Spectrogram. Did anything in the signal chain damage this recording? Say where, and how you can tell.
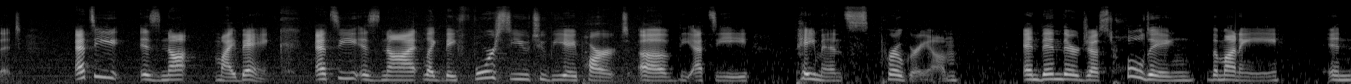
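Yes. From 6.62 s to the end of the clip, the background collapses into near silence with twinkling specks. That is overdone noise removal at the call-processing stage: an over-aggressive suppressor gates out bands sitting near the room noise, which lies about 24 dB below the speech, and takes quiet speech components with them.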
